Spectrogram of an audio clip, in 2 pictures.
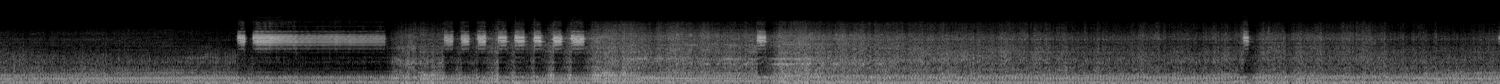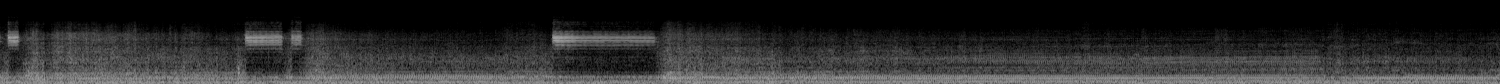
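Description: Sport motorcycle engine running at road speed, its hum rising and falling slowly in pitch, with wind and road noise. Loud vehicle horn honks cut through several times: a long blast a few seconds in, then a rapid string of short toots, and further blasts later on.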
